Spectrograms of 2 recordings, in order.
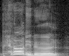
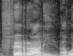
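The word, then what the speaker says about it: Ferrari: 우리나라 사람들이 왜 페라리를, 사실 페라리라고 하면은 F가 아니라 P로 발음이 돼서 틀린 거예요. 원래는 페라리라고 해야 되는데 그렇게 하는 사람들이 뭐 많지는 않죠.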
